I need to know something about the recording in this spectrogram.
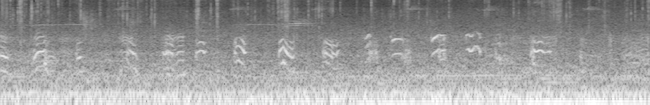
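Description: Newborn puppies squeaking and whimpering while they nurse, many short high squeaks rising and falling, several a second and overlapping, over a steady low rumble.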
